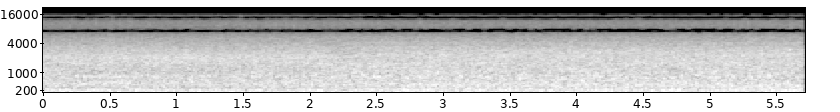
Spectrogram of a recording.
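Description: Heavy rain pouring down: a loud, steady hiss that does not let up.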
